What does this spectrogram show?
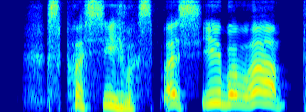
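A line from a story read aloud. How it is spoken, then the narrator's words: Rapid chatter between sobs. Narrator (Russian): тараторил Сю Лян Сен между всхлипами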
